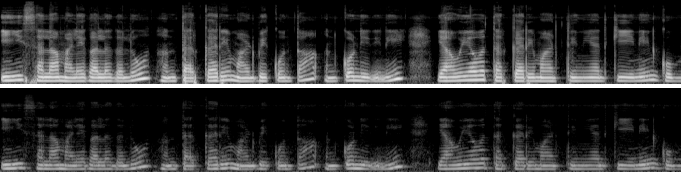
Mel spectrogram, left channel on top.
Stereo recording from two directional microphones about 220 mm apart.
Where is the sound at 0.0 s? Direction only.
45° left (ahead or behind).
